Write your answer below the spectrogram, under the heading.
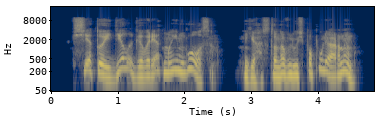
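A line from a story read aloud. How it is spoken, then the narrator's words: Laughing. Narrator (Russian): сказал, смеясь, Патрик Патрикович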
